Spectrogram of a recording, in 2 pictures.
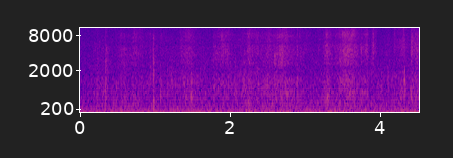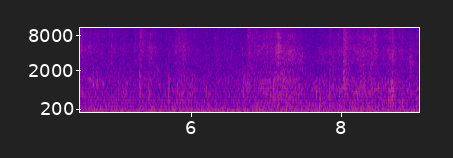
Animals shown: forest ambience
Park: Hubbard Brook Experimental Forest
